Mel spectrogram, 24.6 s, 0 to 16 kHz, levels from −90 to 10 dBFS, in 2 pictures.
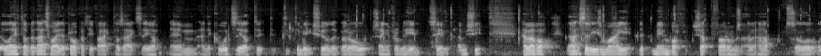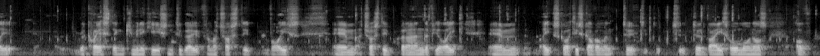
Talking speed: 165 wpm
